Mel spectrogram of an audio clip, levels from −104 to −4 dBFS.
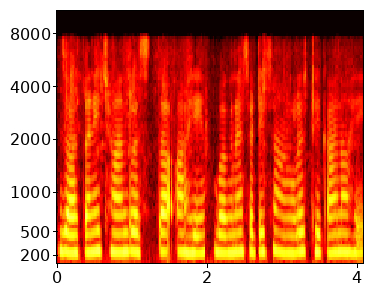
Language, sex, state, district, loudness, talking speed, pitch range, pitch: Marathi, female, Maharashtra, Nagpur, -27 LUFS, 115 wpm, 230-245 Hz, 235 Hz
